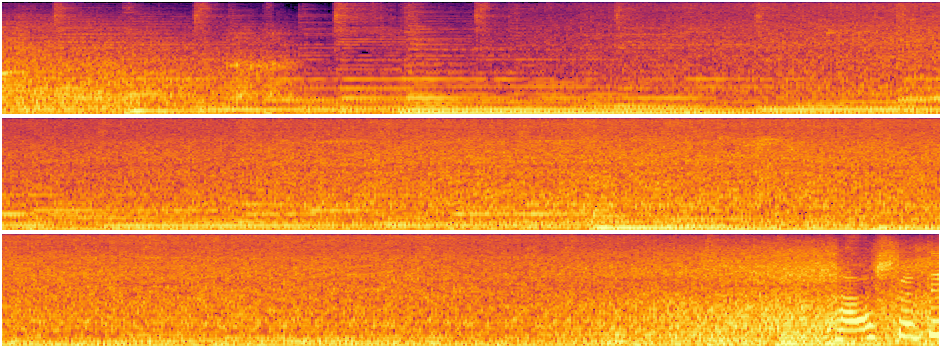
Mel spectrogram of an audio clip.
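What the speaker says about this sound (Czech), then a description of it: "Už vidím vodopád." Waterfall near Hallstatt in Upper Austria, a steady broadband rush of falling water that holds constant throughout, with a brief voice heard near the start.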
